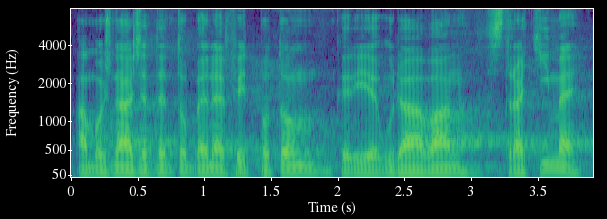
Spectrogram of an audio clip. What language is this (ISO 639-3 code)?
ces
